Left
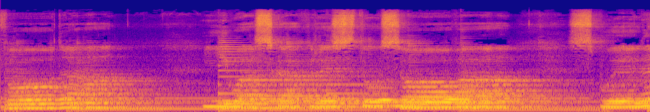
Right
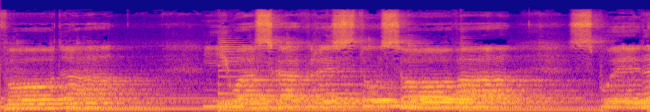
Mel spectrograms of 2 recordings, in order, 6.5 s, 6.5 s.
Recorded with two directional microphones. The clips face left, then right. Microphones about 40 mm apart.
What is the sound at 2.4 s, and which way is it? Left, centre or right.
Music, right.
